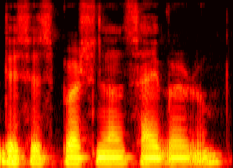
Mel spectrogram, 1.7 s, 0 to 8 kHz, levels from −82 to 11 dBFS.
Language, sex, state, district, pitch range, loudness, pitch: English, male, Arunachal Pradesh, Longding, 100-110 Hz, -15 LUFS, 105 Hz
